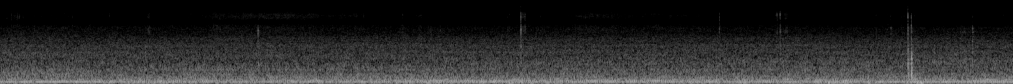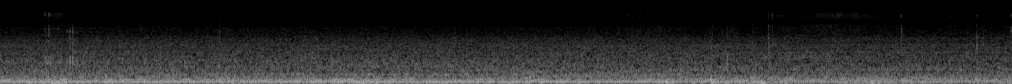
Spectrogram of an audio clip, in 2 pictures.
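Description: Steady low droning hum over a constant rush, unchanging throughout, with a few faint clicks from handling the feed pails.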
